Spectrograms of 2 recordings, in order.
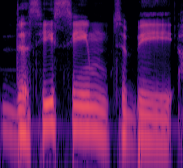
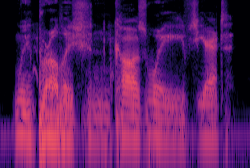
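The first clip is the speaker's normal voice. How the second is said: rough, creaky growl. Speaking in character in a game, urging caution: growling. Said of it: "kinda growls and says".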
